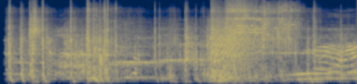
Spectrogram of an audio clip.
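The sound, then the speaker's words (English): A glass blender shatters loudly: a dense stretch of crashing, tinkling fragments and clattering shards, swelling into a bigger, brighter burst of breaking glass near the end. “Who has a glass blender? Mine is plastic.”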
